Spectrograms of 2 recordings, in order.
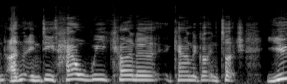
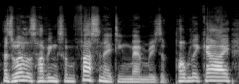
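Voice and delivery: louder, projected presenter's read; radio show introduction; 7 dB louder than usual. Acted. Host welcomes listeners and introduces the week's guest, radio announcer delivery.

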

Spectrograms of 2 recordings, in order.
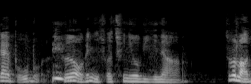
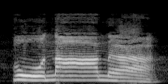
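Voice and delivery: banana stretched very slowly and loud; teacher modeling banana slowly; drawn-out banana; 6 semitones higher, 9 dB louder, much slower than usual. Shown as a demonstration. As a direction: hold each syllable of banana long. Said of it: "要拉长音".

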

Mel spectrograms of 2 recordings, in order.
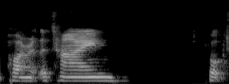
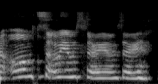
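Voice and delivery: higher, lightly mocking apology; flustered doctor; 8 semitones higher, faster than usual. Junior doctor apologising to the patient, mock flustered. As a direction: play the nervous junior doctor backing off. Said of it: "He's going".

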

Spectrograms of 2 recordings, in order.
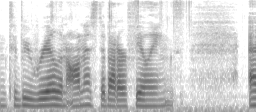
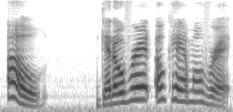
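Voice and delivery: mock dismissive quote; 5 semitones higher, 5 dB louder than usual. Mocking dismissive advice to self.

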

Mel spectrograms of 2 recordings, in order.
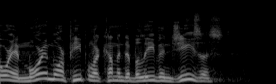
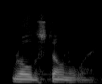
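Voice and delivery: low, quieter firm command; firm insistence; 5 semitones lower, 4 dB quieter than usual. Retold or imitated. Jesus answering the sister's objection, low and firm. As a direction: overrule the objection in a lowered voice.

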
